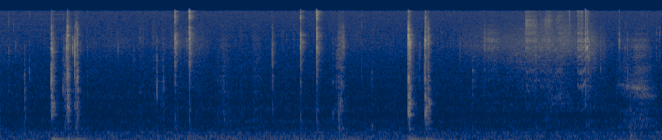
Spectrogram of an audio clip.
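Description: Python code being typed on a computer keyboard, a steady run of quiet, close key clicks with a few louder taps, over a low background hum.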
